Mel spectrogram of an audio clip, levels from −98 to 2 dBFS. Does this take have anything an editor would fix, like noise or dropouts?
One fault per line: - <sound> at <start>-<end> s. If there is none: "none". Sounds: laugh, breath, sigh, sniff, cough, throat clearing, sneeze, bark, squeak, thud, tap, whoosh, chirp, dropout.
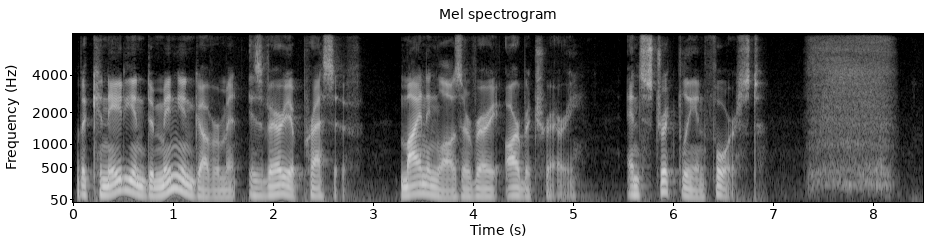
- sniff at 7.3-8.3 s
